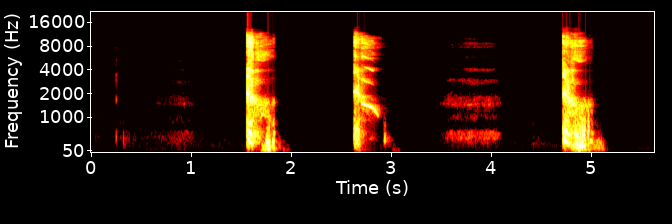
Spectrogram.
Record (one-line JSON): {"three_cough_length": "5.6 s", "three_cough_amplitude": 30619, "three_cough_signal_mean_std_ratio": 0.27, "survey_phase": "beta (2021-08-13 to 2022-03-07)", "age": "18-44", "gender": "Female", "wearing_mask": "No", "symptom_runny_or_blocked_nose": true, "symptom_sore_throat": true, "smoker_status": "Never smoked", "respiratory_condition_asthma": false, "respiratory_condition_other": false, "recruitment_source": "Test and Trace", "submission_delay": "2 days", "covid_test_result": "Positive", "covid_test_method": "RT-qPCR", "covid_ct_value": 28.1, "covid_ct_gene": "ORF1ab gene", "covid_ct_mean": 28.3, "covid_viral_load": "540 copies/ml", "covid_viral_load_category": "Minimal viral load (< 10K copies/ml)"}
